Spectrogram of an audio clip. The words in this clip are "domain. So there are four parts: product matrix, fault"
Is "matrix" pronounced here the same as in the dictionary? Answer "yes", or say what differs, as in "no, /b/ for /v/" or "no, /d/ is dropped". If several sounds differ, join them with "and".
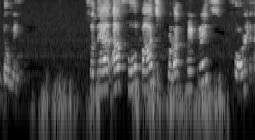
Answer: no, /k/ is dropped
